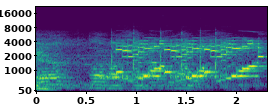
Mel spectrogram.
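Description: Toy hot pot game playing a quick electronic melody of short beeping notes after its start button is pressed, with a few light clicks.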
